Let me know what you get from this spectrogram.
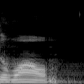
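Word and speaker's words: واو: start of the letter it is usually pronounced from the lips so how to pronounce Tua while pronouncing VA you just make circle from your lips you make circle from your both lips and then separate both lips from each other to produce sound so that sound is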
